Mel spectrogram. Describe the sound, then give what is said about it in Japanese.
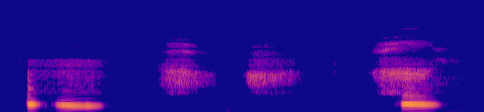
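A big human yawn, heard as a few breathy, groaning voiced bursts that end in a longer, fuller drawn-out exhale. It is faint overall, with no speech. “すみません、大きなあくびが。”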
